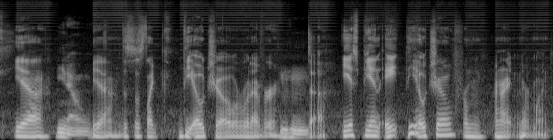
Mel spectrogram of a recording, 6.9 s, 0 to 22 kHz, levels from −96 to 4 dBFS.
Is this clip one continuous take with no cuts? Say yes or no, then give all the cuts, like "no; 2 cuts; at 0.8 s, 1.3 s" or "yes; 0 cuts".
no; 1 cut; at 3.9 s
